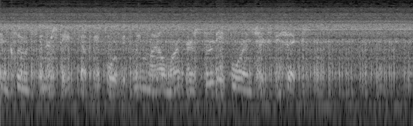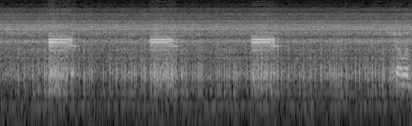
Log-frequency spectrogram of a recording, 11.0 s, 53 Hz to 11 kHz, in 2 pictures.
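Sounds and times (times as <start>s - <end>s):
radio hiss: 0.0s - 11.0s
digital data tone bursts: 6.1s - 6.7s, 7.5s - 8.0s, 8.8s - 9.3s.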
